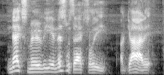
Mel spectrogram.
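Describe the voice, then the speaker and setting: A man talks at a very slow pace. There is music behind him. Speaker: vlogger. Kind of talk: casual chat. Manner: casual, hesitant.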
